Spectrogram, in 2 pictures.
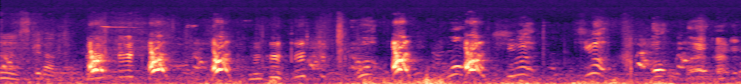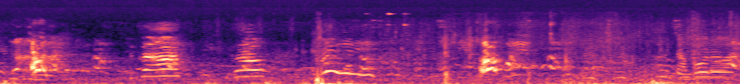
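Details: Shetland Sheepdog at a dog run, acting shy around unfamiliar dogs: a long run of short, bright barks, some in quick bursts, with steady human conversation underneath throughout.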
